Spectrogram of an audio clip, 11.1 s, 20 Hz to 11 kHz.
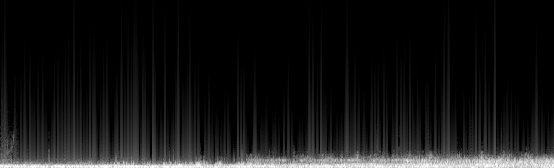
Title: Misty stomach growling 4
